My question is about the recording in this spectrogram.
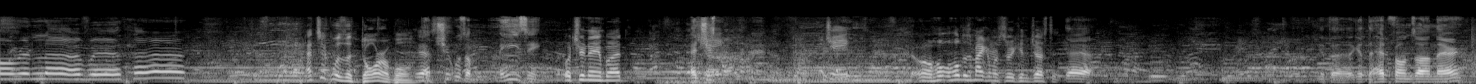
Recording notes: This is a special episode recorded at Lagunitas Brewery in Petaluma.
